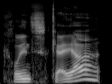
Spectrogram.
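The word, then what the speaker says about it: Kalinskaya: We're so slowly seeing some of these fairy tale stories peter away after Zhang won that match yesterday against Klinskaya.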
